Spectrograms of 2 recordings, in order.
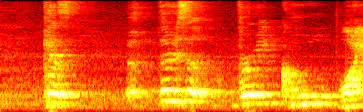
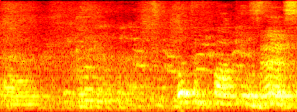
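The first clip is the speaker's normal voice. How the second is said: ordinary delivery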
